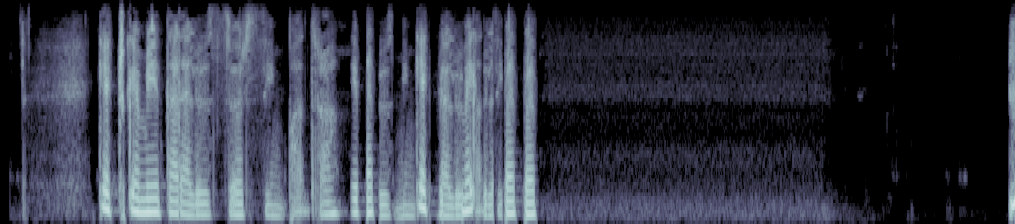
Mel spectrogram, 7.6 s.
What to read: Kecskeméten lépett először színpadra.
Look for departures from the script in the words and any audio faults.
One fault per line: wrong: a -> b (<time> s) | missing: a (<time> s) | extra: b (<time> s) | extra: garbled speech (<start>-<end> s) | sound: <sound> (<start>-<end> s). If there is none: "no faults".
missing: lépett (1.4 s)
extra: garbled speech (2.6-4.0 s)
